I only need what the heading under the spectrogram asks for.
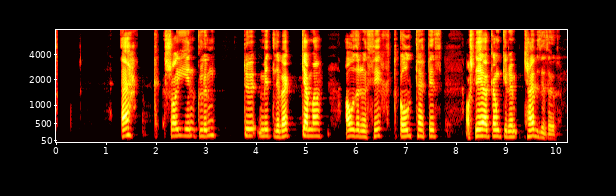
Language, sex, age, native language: Icelandic, male, 40-49, Icelandic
